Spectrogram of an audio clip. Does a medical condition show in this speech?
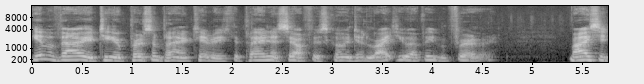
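Yes: Parkinson's disease; Parkinson's disease at age 76 to 77, body tremor, shaking stops when holding heavy weights; Parkinson's getting in the way a little, daily cardio and gym workouts; voice shakes.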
